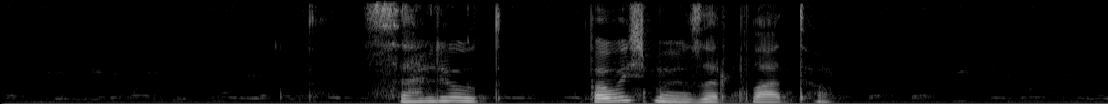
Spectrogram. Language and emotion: Russian, positive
